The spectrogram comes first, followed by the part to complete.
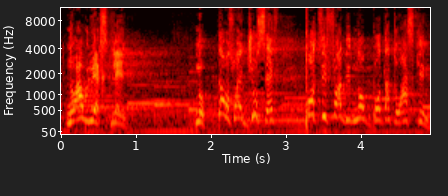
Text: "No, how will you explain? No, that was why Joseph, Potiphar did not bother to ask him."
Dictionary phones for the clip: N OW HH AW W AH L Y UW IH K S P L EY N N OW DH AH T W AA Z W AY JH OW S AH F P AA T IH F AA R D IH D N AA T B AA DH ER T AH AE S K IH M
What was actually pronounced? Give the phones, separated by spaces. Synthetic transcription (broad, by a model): N OW HH AW W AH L Y UW IH K S P L EY N N OW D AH T W AA S W AY JH OW S AH F P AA T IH F AA D IH D N AA T B AA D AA T AH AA S K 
